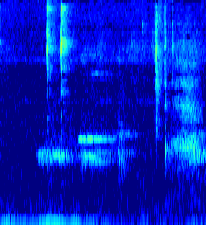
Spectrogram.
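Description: Near silence: quiet room tone with a couple of faint clicks near the start and about half a second in.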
